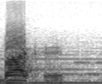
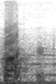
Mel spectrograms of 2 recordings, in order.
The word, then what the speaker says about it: Parker: It's not Barker, it's Parker.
